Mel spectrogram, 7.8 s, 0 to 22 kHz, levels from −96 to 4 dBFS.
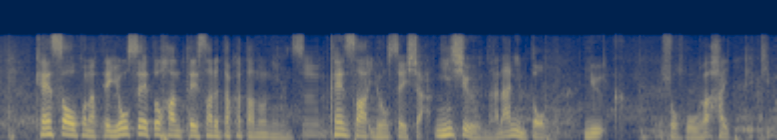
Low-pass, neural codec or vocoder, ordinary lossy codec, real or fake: none; codec, 16 kHz, 0.8 kbps, ZipCodec; none; fake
